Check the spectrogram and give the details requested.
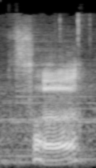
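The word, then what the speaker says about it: pho: dish which um is spelled p h o but they pronounce it fur okay so basically what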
